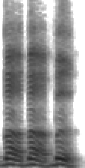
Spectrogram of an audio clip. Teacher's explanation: Pada huruf Ba, kita lantun kan? Ba huruf bibir.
